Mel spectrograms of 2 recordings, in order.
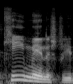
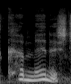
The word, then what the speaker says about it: Che-ministry: They're like, yeah, the name of the show is Key Ministry. Don't make sure you say it right when Chanel get here. No, it's Comministry.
